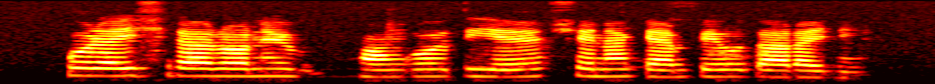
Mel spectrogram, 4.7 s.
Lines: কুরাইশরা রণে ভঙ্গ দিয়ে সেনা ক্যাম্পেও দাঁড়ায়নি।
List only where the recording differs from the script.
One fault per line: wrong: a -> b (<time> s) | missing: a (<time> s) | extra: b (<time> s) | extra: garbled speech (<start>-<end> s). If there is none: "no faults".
no faults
